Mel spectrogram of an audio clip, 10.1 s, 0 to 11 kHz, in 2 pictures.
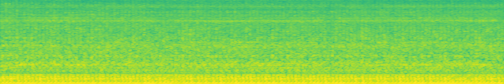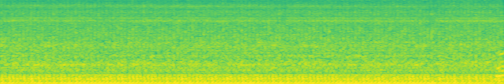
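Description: A Mercedes 190SL engine idling on Solex carburetors, warmed up with the thermostat open, running as a steady, dense and continuous rumble close to the listener with no pauses.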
